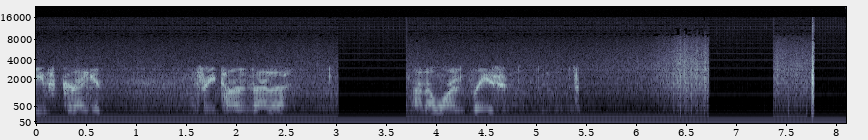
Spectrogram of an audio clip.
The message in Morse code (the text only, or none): none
